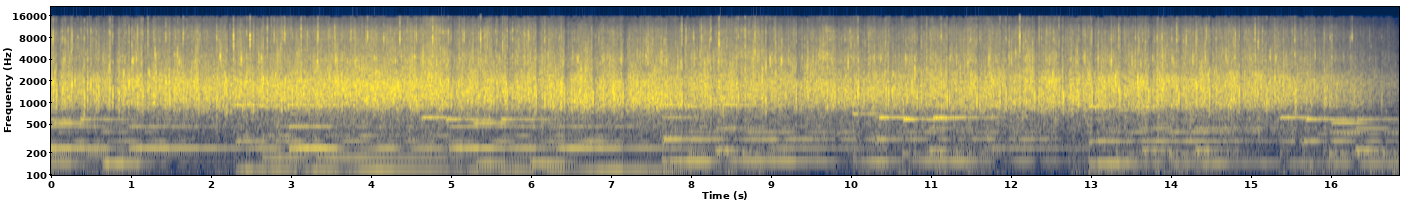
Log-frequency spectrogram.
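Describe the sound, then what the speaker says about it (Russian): An audience at a memorial event in Ufa claps steadily for a long stretch, with loud music playing underneath the dense applause before it tapers off. "Аплодисменты ему."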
